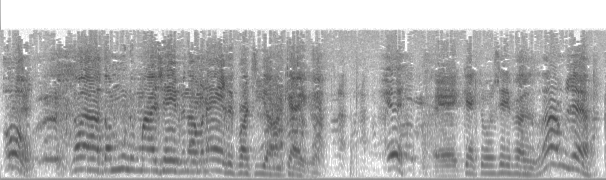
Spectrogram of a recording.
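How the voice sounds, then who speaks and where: An actor playing a jovial, worldly French army captain in a radio drama, expansive and halting, with many little interjections. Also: male voice, high-pitched, sing-song, a crowd in the background.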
